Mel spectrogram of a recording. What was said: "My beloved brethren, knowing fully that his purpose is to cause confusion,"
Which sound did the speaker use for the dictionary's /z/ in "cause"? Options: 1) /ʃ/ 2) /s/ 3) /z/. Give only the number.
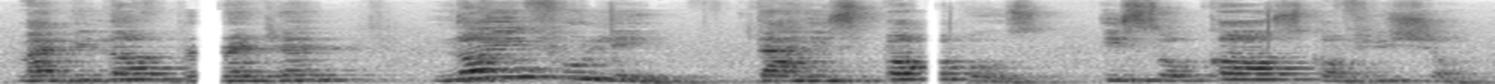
2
